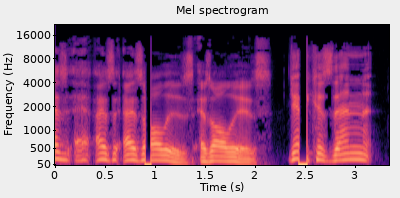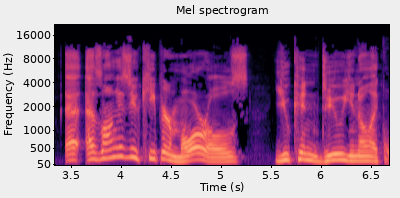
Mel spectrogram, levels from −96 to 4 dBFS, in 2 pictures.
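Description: At 0.90 s the speech stops for 60 ms, and at 2.44 s for 80 ms. Each is an underrun with held sample. The buffer ran empty. The converter held its last value. Each time, about 70 ms of audio went missing.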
